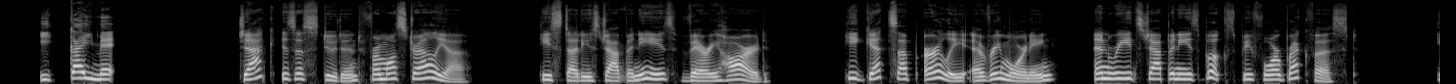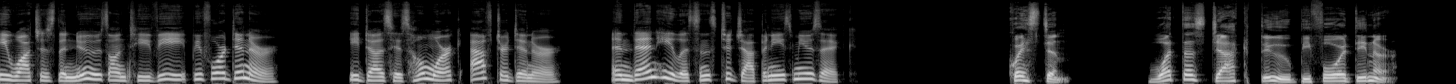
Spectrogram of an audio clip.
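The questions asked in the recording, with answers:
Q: What does Jack do before dinner?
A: He watches the news on TV.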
